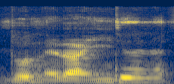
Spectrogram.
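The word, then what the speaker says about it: Dúnedain: Dunedain.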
